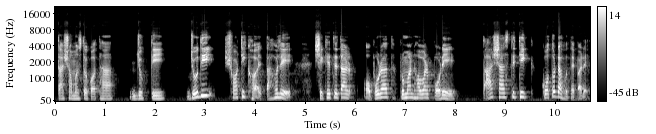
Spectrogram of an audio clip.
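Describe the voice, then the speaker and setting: A man playing a composed, probing detective in an audio drama, deliberate and thoughtful as he questions. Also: on the high side, animated, lo-fi sound.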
